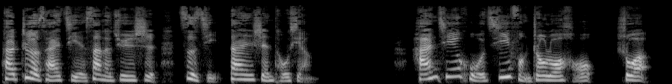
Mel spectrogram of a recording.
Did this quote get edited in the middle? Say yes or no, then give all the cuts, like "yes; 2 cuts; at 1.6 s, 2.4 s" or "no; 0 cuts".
no; 0 cuts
